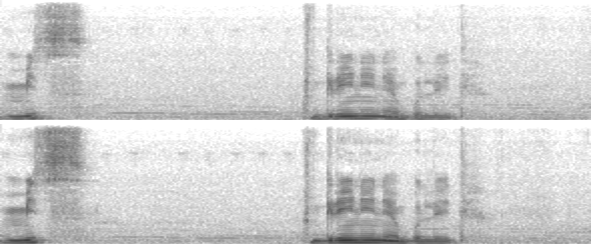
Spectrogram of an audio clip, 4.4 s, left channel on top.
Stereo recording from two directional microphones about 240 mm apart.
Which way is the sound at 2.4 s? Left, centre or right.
Right.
